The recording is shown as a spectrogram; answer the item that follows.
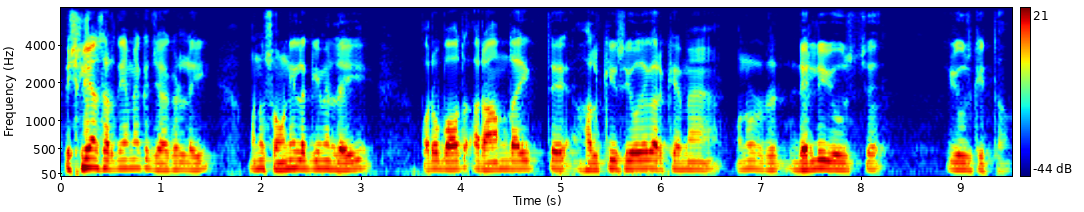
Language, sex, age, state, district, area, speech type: Punjabi, male, 18-30, Punjab, Rupnagar, rural, spontaneous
